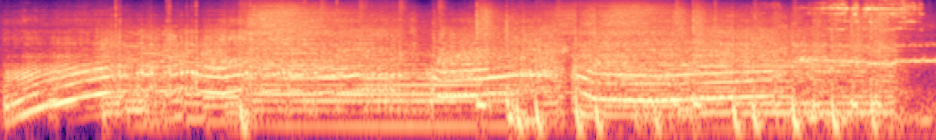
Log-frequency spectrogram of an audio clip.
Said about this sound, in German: Die Motoren des Ascona laufen eigentlich gut, aber der Opel ist vom Fahrwerk her noch immer nicht erste Sahne. Das Auto bockt weiter herum.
